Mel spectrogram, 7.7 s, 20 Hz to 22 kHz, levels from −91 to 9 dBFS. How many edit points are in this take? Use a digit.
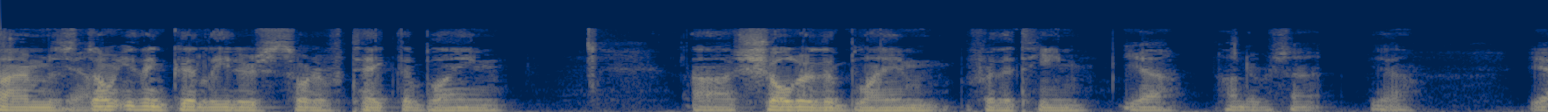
1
